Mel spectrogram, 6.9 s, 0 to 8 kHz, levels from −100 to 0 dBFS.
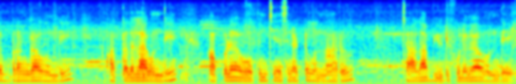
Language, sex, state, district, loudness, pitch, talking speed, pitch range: Telugu, male, Andhra Pradesh, Manyam, -20 LUFS, 120 Hz, 95 wpm, 115-125 Hz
